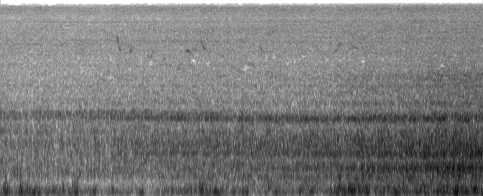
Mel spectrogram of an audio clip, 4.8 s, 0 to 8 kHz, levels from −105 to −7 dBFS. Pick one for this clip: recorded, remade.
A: recorded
